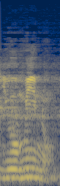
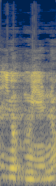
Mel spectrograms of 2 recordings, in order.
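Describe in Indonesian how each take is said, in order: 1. Hamzah dihilangkan dan vokalnya dipanjangkan. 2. Hamzah diucapkan setelah vokal pertama. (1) "harusnya yuminu" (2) "yukminu ada hamzah"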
